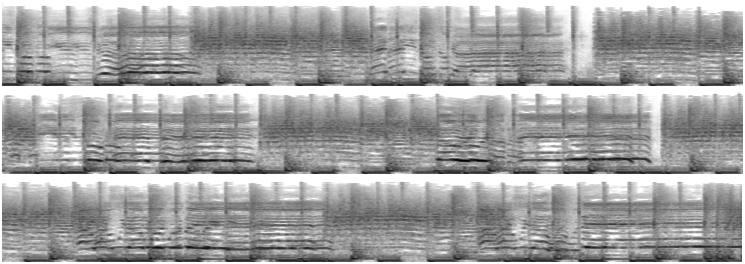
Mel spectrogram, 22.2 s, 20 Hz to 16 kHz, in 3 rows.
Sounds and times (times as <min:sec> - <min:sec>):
Music: 0:00.0 - 0:22.2.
